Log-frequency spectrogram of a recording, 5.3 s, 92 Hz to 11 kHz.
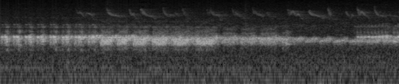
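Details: Tree frogs give courtship calls at 14:00 on 26 April 2018 on the Meiling Wulong trail in Nanxi, Tainan. A thick, continuous buzzing chorus runs throughout, with short, sharp high chirps coming and going above it.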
